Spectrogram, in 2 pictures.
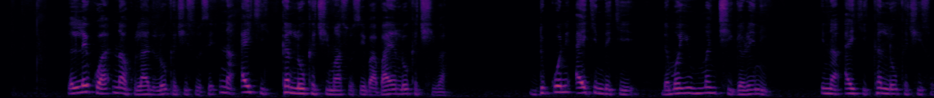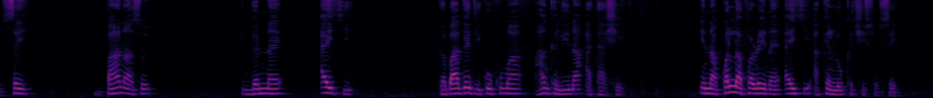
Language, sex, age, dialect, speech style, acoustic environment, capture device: Hausa, male, 35-44, Nigeria - Nigerian Standard, relaxed, nature, mobile / Linux / Chrome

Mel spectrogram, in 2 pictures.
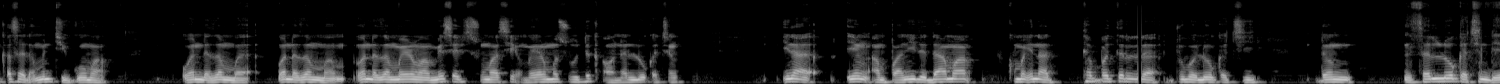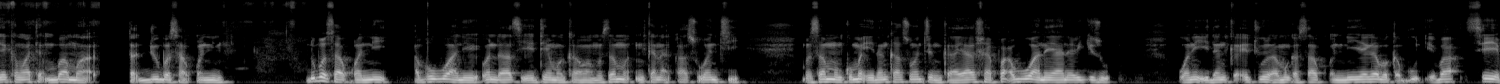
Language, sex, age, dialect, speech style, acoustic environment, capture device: Hausa, male, 25-34, Nigeria - Kano, happy, silence, mobile / Linux / Chrome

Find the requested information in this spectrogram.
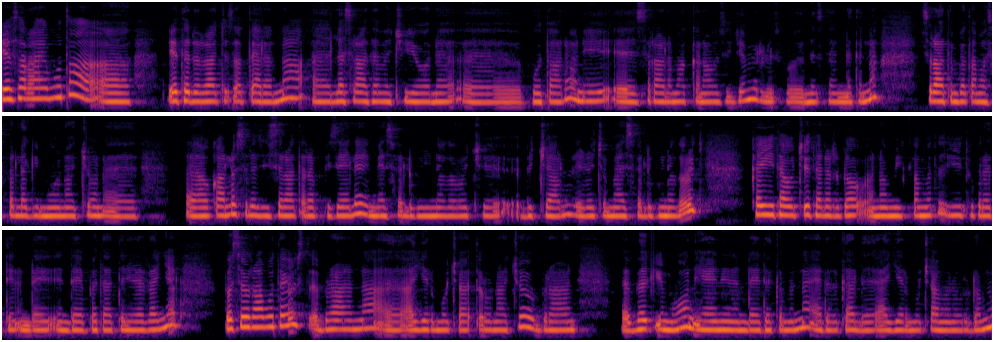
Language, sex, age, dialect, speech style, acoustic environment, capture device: Amharic, female, 25-34, Ethiopia - Addis Ababa, tired, people talking, mobile / Linux / Chrome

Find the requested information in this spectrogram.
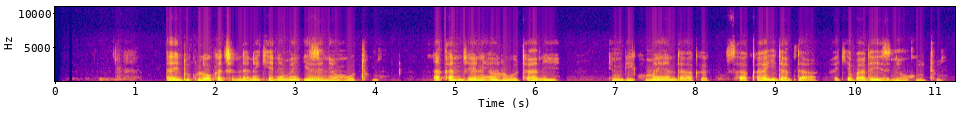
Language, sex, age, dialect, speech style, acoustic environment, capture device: Hausa, male, 25-34, Nigeria - Nigerian Standard, happy; relaxed, silence, mobile / Linux / Chrome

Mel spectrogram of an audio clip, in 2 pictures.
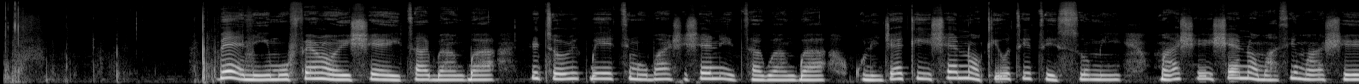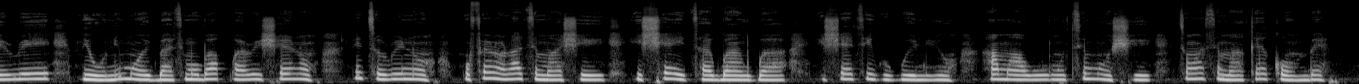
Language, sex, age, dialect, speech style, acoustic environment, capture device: Yoruba, female, 25-34, Nigeria - Lagos Yoruba, relaxed, silence, desktop / Linux / Chrome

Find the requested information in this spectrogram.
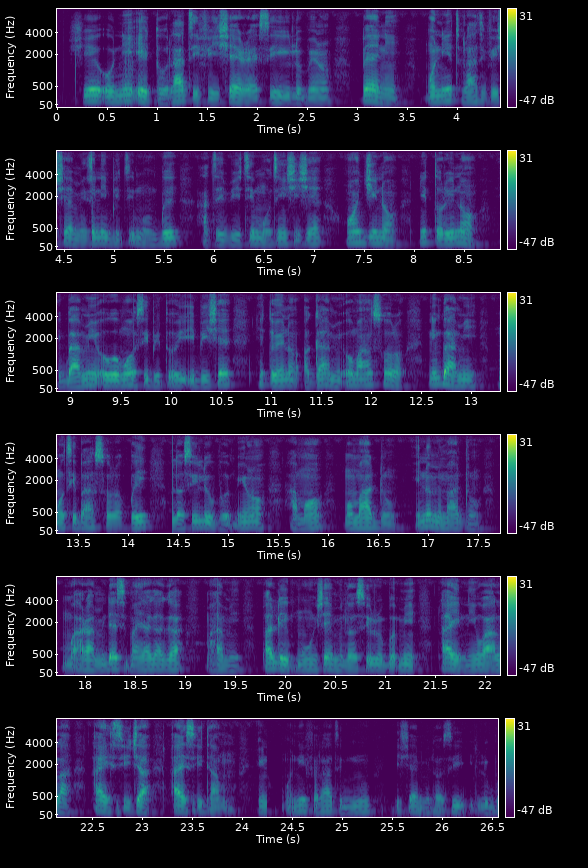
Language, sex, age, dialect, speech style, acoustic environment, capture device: Yoruba, female, 18-24, Nigeria - Lagos Yoruba, happy; relaxed, silence; music, mobile / macOS / Safari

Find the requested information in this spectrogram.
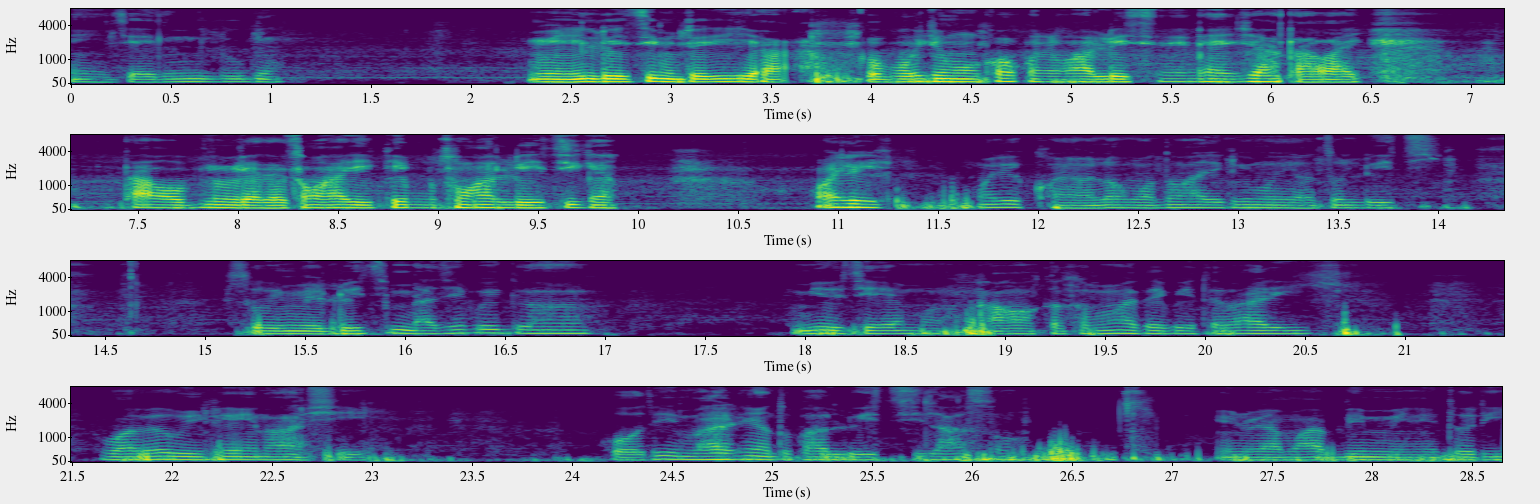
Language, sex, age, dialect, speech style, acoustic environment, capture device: Yoruba, male, 18-24, Nigeria - Lagos Yoruba, relaxed, appliances; silence, mobile / Linux / Chrome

